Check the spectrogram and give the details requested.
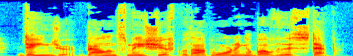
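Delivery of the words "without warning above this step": ordinary delivery, nothing marked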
